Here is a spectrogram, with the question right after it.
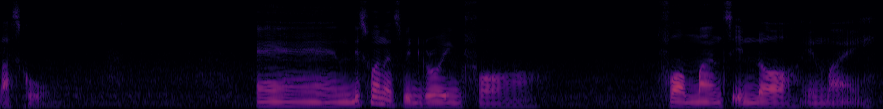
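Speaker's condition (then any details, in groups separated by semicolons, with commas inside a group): No condition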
